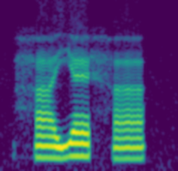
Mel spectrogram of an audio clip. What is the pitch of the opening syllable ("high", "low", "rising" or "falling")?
low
